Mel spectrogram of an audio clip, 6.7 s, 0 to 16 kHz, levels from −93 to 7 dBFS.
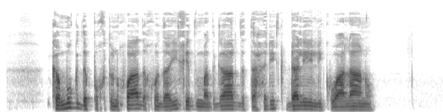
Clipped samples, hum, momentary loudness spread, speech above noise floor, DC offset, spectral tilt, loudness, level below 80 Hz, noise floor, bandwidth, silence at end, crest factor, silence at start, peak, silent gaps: under 0.1%; none; 11 LU; 56 dB; under 0.1%; -7 dB/octave; -24 LUFS; -56 dBFS; -79 dBFS; 11 kHz; 1.05 s; 22 dB; 0.8 s; -4 dBFS; none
